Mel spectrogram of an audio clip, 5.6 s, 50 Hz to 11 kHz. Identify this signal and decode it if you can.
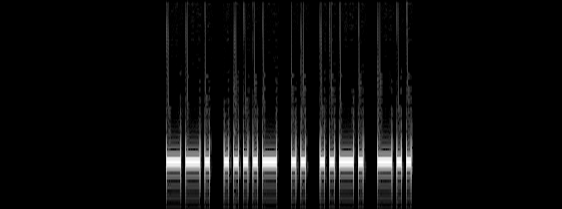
Morse code, heard as a keyed tone, about 25 wpm, 700 Hz. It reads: G4IFD
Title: DXCC-100 Call Signs - 5 Characters - 25wpm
